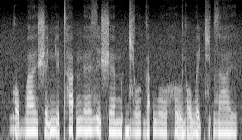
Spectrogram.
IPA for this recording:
ɡ ɔ̰˦˨ b a˨ ɪ̯ ʃ ɛ̰˦˨ ɲ ḛ˦˨ tʰ ä˦ ʔ ŋ ɛ˦ z ḭ˦˨ ʃ ɛ˨ m ɪ˦ ʔ d͡ʑ o˨ ʊ̯ ɡ ä˦ ʔ w o˨ h o̰˦˨ ʊ̯ j ɔ̰˦˨ w ɛ̰˦˨ t͡ɕ ʊ˦ ʔ z a˦ ɪ̯

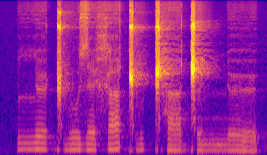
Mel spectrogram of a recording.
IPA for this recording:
lː œ ɡ͡ǁ o z æ x a ɡ͡ǁ o ǁʰ a ǁ ə nː œ

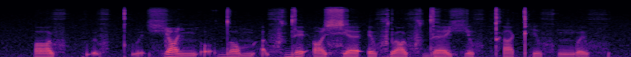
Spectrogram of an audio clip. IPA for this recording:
ɑ xʷ kʷ ḛ xʷ kʷʰ ḛ ç ɑ ɲ ɔ̰ d ɔ m a̰ xʷ d e ʔ ɑ ɕ ɛ ʔ e xʷ ɾ ɑ xʷ d ɛ ç ɛ xʷ kʰ a kʰ i xʷ ŋʷ e xʷ

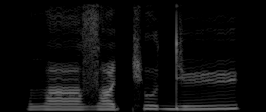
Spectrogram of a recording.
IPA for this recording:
ðˤ æː zˤ ɯ c u d y

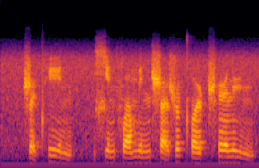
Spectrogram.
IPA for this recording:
ʈ͡ʂ ɻ̩˨˩ t̪ʰ i˥˩ n | ɕ i˧˥ n f ɤ˧˥ m i˧˥ n ʂ ɤ̰˨˩ ʂ u˥˩ t̪ʰ o˧˥ ʊ̯ ʈ͡ʂʰ ɻ̩˥ l y˥˩ n

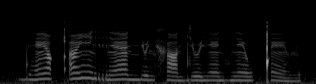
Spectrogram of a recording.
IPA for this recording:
dʱ ẽ qʼ ĩ rʲ ɛ̃ nʲ u lʲ x ã dʲ u j ẽ zʲ ẽ w ǃ ẽ v

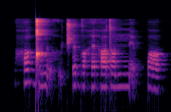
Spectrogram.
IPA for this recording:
h ɔ ɡ͡ǃ ɜ n o̰ h ṵ t͡ʃʼ ə ɡ ɔ h ɜ h ɒ t ɔ nː ɛ̰ pː ɔ

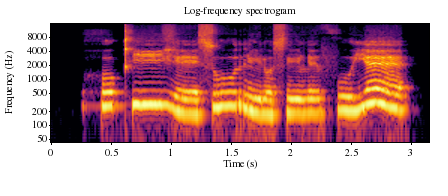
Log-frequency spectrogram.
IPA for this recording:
h o˦ kʰ iː˦ ɣ eː˨ s uː˦ r ĩ˨ ɾ ʊ˨ s ĩ˨ l ɪ˨ f u˨ j ɛ˦˨

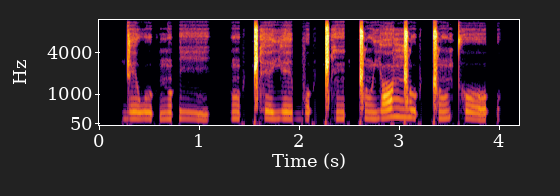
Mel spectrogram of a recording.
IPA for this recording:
ɖ e w u ʔ n̪ ũ ʔ i | ũ ʔ ǁʰ e j e b o ʔ ǁʰ ĩ ʔ ǁ ũ j ɒ ŋ͡ǁ u ʔ ǁ ũ t̪ʰ o ʔ

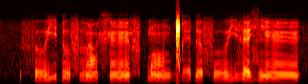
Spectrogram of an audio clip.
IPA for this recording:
θ ʊː j ɗ ʊː f ð ɑ̃ x ɛ̃ː f ɓ ɔ̃ː ɡ͡ǁ ɛ ɗ ə f ʊː j ð ɛ zʲ ɛ̃ː

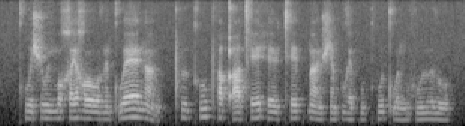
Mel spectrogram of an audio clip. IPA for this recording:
kʷʰ e ʃ u y̯ m u χ e ʁ oː ð ɛ̃ kʷʼ ɛː ŋ ã u̯ | pʰ ɯː kʰ u pʰ ʌ qʼ a tʰ e h e y̯ tʰ e kʷ ɓ ã y̯ ʃ ã kʷ ɣ ɛ kʷ a kʷʰ e kʷʼ a ŋ u xʷ ɯː ð u

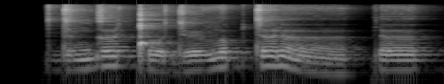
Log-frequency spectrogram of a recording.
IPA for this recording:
d ə˧ ŋ ɡ əː˥ ǃ ʊ˧˩ d ø˧ v ə˥˧ p t ə˥ ɾ ə̃ː˧˩ | ɾ ə˧

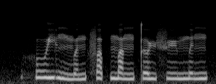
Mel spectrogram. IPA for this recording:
h uː˥ j ɪ˨˩ ŋ m ɵ˨˥ n f ɐ˧ p̚ m ɐ˨˧ ŋ t̪ ɵ˥ ɥ f yː˥ m ɪ˥ ŋ

